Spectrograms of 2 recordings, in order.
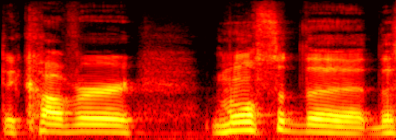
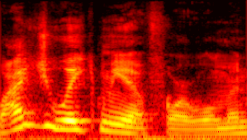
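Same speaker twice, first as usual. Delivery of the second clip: mock fed-up, irritated, grumbling tone. Retelling a reply to a lady who woke them: imitating own annoyed retort. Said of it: "That lady made me so mad".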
